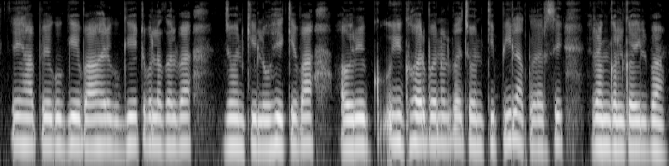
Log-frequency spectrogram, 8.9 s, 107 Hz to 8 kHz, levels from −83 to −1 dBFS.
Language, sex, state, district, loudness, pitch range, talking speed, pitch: Bhojpuri, female, Uttar Pradesh, Gorakhpur, -17 LUFS, 180-190 Hz, 160 wpm, 185 Hz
